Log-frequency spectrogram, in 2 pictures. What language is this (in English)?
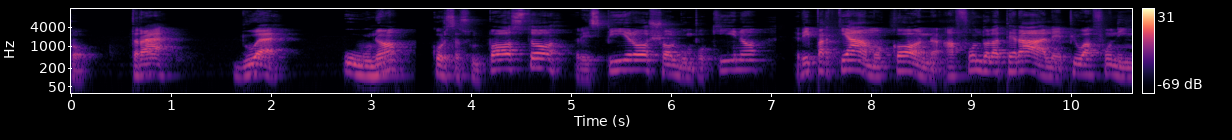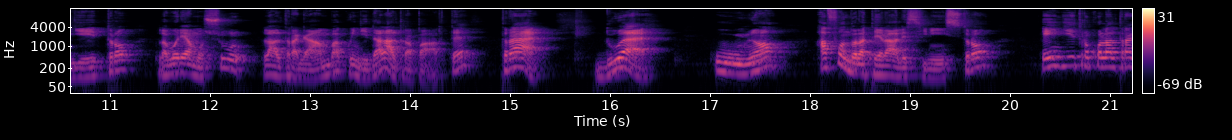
Italian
